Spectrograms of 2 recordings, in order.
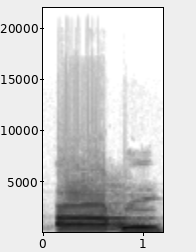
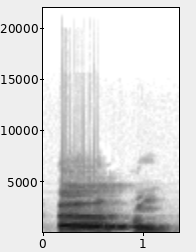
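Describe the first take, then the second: First: The vowel is opened very wide. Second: The vowel is opened moderately, lips spread. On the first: The speaker calls it wrong. "Kalau yang lebar kali salah juga" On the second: The speaker calls it right. "Macam senyum"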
